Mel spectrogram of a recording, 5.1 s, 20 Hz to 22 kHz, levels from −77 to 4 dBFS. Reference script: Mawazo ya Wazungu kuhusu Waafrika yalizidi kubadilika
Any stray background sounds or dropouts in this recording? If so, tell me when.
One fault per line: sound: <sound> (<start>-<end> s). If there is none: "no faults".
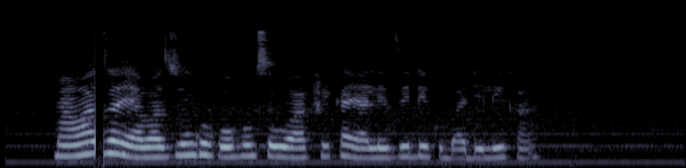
sound: dropout (0.7-0.8 s)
